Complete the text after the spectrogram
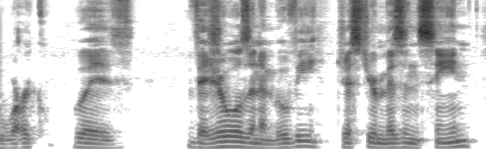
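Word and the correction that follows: mise-en-scène: It's a French term that I'm pronouncing completely wrong, but mise-en-scene. – Sure. There you go.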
